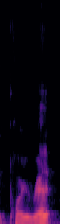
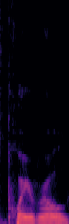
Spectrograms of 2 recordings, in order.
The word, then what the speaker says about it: Poirot: what I know now no that's how you say it because apparently I used to say party red it's POI row so yeah her Guild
